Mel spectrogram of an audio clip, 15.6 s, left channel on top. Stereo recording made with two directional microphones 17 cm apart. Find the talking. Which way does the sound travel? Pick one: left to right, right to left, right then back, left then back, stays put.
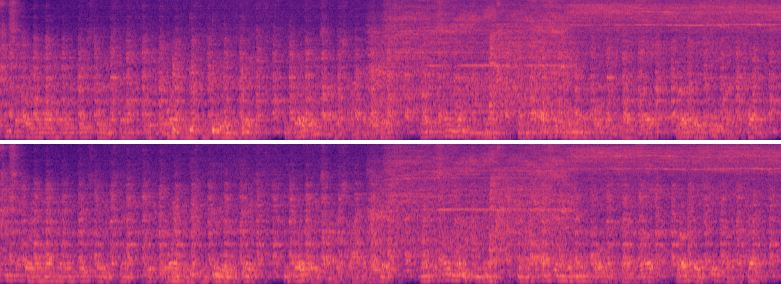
right then back.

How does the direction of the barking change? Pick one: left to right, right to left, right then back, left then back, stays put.
stays put.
